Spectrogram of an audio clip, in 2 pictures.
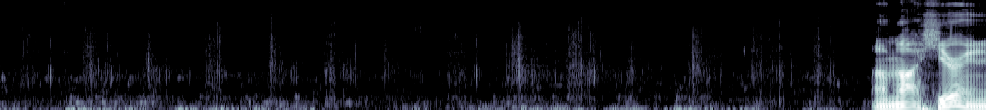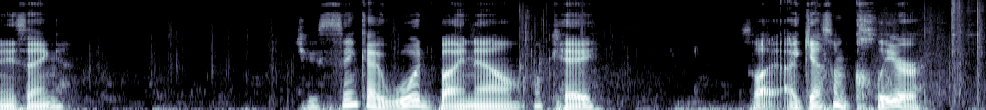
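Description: Footsteps scuff slowly over rocky ground.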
